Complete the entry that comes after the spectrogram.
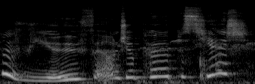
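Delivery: slow, measured owl voice; deep slow owl voice. Acted. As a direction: ask it slowly like a patient old owl. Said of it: "in a voice that was deep and slow".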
